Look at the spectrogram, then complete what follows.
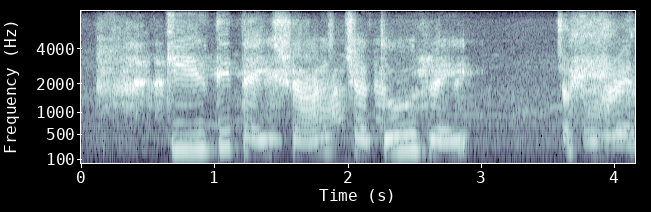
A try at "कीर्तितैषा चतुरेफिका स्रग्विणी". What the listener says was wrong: नहीं है, चतुरे। और प्रवाह में पढ़िए, फ्लो में। कीर्ति तैषा चतुरेफिका स्रग्विणी, ऐसे नहीं पढ़ेंगी।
